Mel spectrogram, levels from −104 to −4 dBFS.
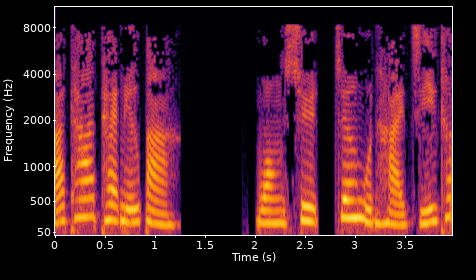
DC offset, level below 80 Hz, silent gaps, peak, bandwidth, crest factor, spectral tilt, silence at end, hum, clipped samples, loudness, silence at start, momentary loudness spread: under 0.1%; -48 dBFS; 1.36-1.87 s; -6 dBFS; 8.8 kHz; 16 dB; -6.5 dB/octave; 0 s; none; under 0.1%; -21 LUFS; 0 s; 5 LU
